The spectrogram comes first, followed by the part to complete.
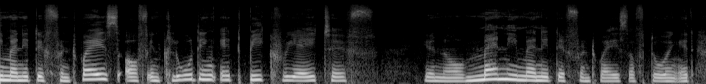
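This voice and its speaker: A woman's medium-pitched, warm voice at a moderate pace, with ordinary pitch variation and a dry, close sound with no echo. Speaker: retreat teacher. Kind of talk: retreat announcements and instruction. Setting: retreat hall with a group. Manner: halting, warm, repeating words.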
